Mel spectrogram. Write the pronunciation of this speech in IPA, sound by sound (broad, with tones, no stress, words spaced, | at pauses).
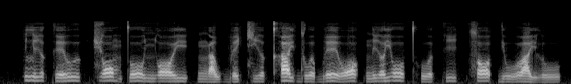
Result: li˥˨ə̯ke˧˥ʋɯː˧k̚ t͡ɕɔː˥˨mt̪oː˥˨ɲɔː˧j | ŋa˩wbe˧ t͡ɕi˩˧ə̯kʰa˥˨j du˧˩ə̯beː˥˨ ʋɔː˥˨k̚ni˧˥ə̯joː˥˨t̪ʰu˩ə̯ kiː˥˨k̚ sɔː˥˨t̚ju˩˧ ʋa˧˩jlu˩˧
